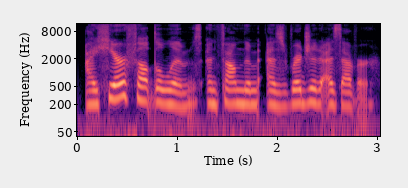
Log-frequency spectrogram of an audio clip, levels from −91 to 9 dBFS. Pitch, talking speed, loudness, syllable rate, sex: 210 Hz, 235 wpm, -18 LUFS, 5.5 syllables/s, female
